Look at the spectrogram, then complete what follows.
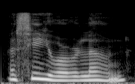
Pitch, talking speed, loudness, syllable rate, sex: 205 Hz, 220 wpm, -13 LUFS, 7.1 syllables/s, female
